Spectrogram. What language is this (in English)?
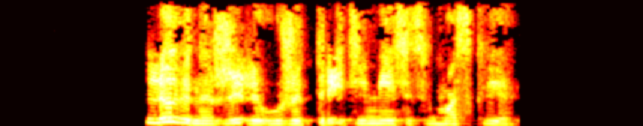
Russian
